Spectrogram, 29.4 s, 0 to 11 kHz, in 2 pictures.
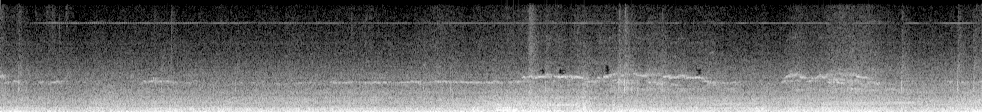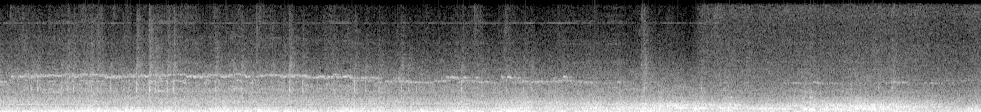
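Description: Running noise inside a Keikyu 1000 series stainless-steel commuter car at speed: continuous rumble of wheels on rail, with a high wheel squeal that comes and goes. The noise grows somewhat louder about halfway through.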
